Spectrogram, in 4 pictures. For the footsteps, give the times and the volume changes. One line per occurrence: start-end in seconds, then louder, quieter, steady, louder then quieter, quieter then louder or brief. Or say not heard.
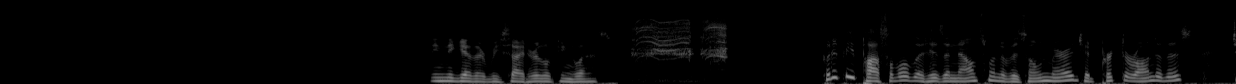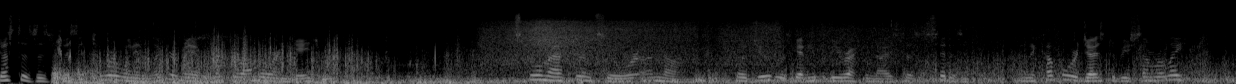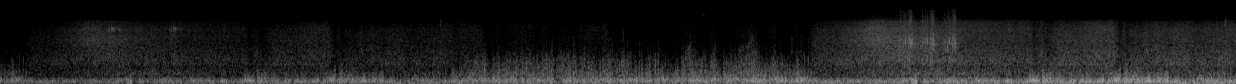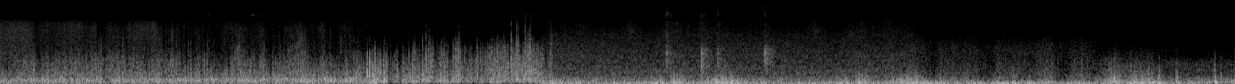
not heard.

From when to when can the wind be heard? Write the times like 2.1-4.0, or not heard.
12.8-49.3.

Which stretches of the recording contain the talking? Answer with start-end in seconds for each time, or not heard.
4.3-6.2, 8.2-15.8, 17.4-24.2.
